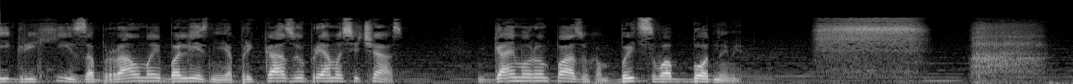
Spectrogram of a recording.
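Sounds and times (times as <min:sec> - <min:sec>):
speech: 0:00.0 - 0:04.1, 0:04.8 - 0:07.5, 0:08.2 - 0:08.4
breathing in through both nostrils: 0:08.1 - 0:10.6.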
